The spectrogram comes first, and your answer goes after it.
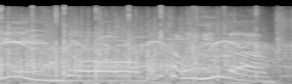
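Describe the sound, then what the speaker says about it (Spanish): A studio audience on a cooking show applauds a guest during a carrot cake segment. The clapping runs under loud music and voices and fades slightly near the end. "Un aplauso de para Marianita."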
